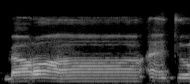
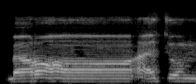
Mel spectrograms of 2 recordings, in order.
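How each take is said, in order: Both takes have the same delivery.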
